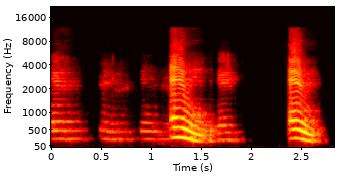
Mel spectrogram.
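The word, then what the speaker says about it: 円: Japanese currency or Yen they pronounce it as n n they say 10 J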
